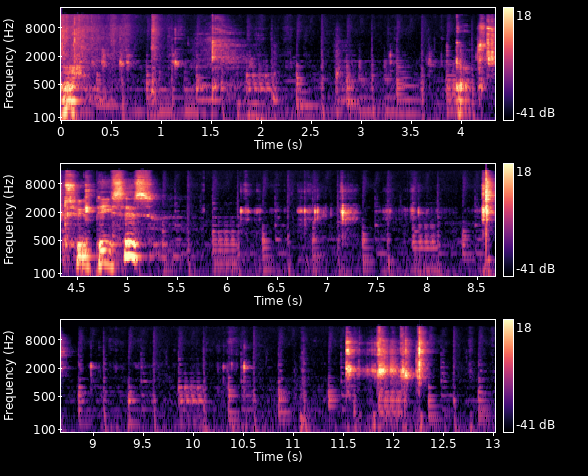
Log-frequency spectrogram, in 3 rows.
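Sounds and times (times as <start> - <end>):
plucked background music: 0.0 - 13.0.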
